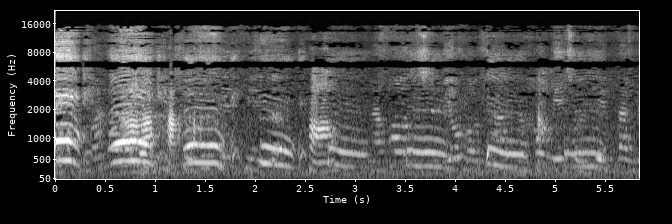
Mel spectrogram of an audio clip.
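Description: Repeated loud, tonal infant cries with brief catch breaths between them; a baby crying in pain after vaccination injections.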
